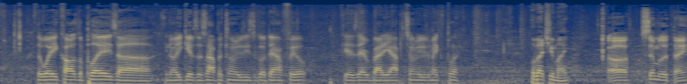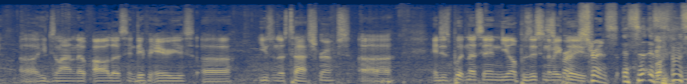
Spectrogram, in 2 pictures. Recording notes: LIVE from Chargers training camp in Costa Mesa, CA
